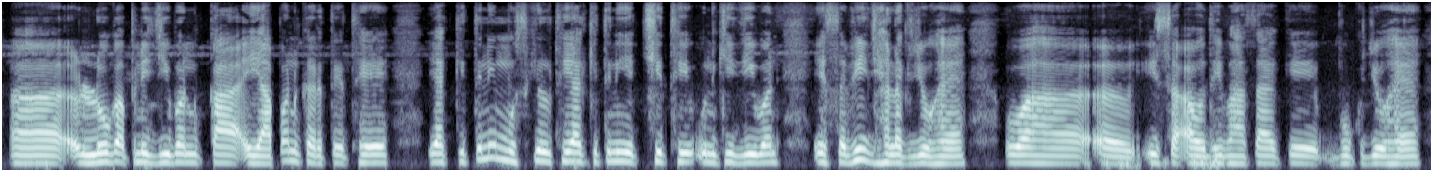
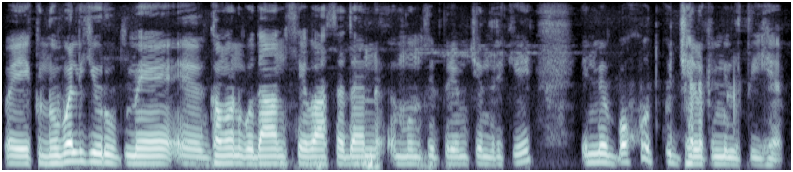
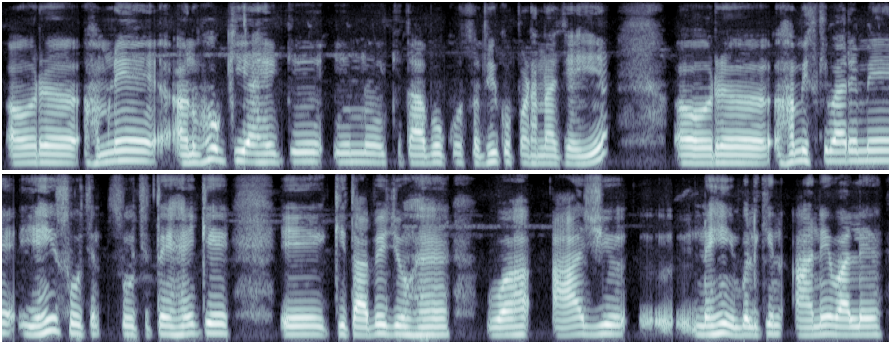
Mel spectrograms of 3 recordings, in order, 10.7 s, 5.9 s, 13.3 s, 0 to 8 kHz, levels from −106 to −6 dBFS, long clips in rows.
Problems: constant background noise, background conversations at intervals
